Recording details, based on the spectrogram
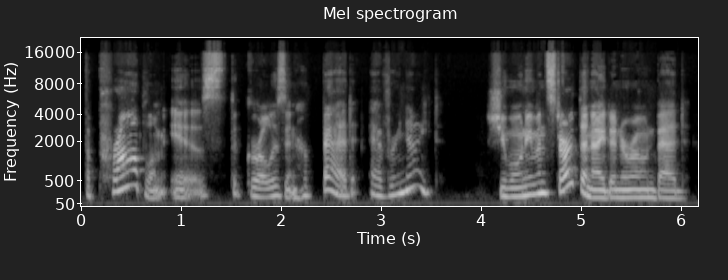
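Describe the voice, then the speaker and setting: A woman reading literary fiction aloud as scripted narration, with measured, deliberate phrasing. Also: fairly low pitch, sing-song. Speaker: reader of a short story.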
